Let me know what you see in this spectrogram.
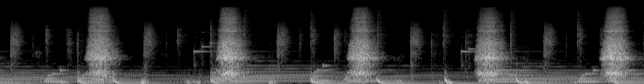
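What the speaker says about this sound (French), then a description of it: "Inspirer, souffler et on va mettre de la vitesse." During cardio exercise, a person breathes fast and rhythmically, close and clear: sharp, forceful breaths in and out repeat in a regular pattern, with no talk.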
